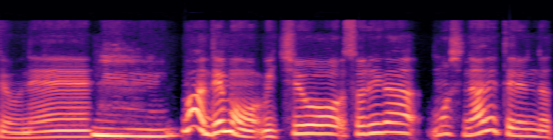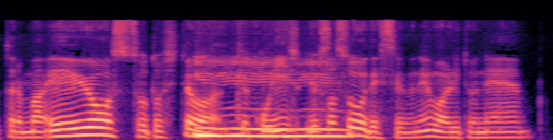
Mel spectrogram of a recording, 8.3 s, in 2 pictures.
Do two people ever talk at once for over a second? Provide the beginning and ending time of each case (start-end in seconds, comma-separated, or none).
5.6-6.9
